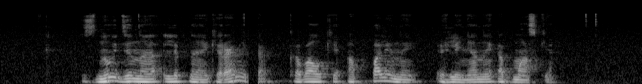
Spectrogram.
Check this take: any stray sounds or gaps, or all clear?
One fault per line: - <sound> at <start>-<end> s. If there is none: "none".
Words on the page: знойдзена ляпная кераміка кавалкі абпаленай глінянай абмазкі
- dropout at 2.5-2.6 s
